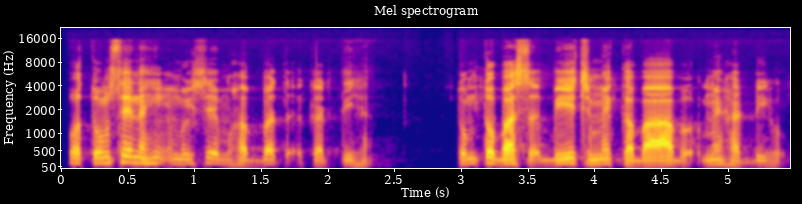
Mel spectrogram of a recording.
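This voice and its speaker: A man's voice: mid-range voice, darkish tone, in a large hall, close to an everyday voice. A man reading the part of a brazen male caller who speaks in a mocking, overly familiar way.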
